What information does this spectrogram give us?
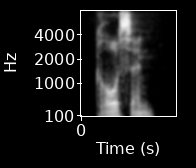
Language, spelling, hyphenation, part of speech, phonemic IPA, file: German, großen, gro‧ßen, adjective, /ˈɡʁoːsn̩/, De-großen.ogg
- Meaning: inflection of groß: 1. strong genitive masculine/neuter singular 2. weak/mixed genitive/dative all-gender singular 3. strong/weak/mixed accusative masculine singular 4. strong dative plural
